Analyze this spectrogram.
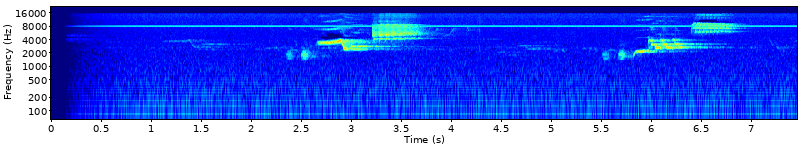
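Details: Wood thrush singing in a forest, captured by a game camera. Two phrases a few seconds apart, each with soft low notes, a fluty rising whistle and a high buzzy trill. A steady high-pitched electronic whine and broad hiss run throughout.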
